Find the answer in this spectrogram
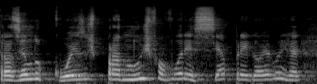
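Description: This man's voice sits high in pitch. He talks at a fairly quick pace. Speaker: podcast host. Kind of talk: casual chat.

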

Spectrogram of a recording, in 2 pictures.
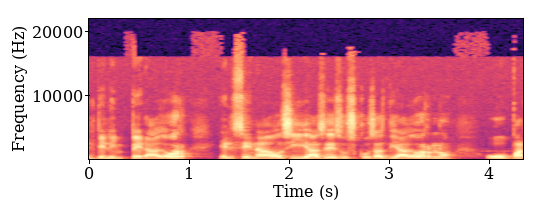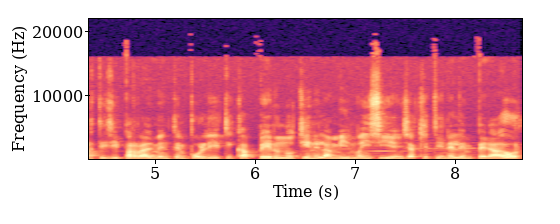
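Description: A man's fairly high voice has a dark, mellow tone and moves at a moderate pace against a quiet background. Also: ordinary pitch variation. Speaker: political scientist. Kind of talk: interview. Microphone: recorded on his cellphone, clean sound.

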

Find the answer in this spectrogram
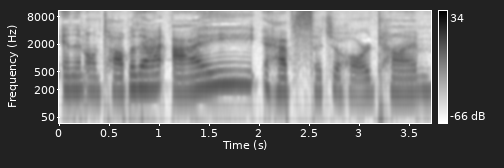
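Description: This woman's medium-pitched voice is captured in a very clean recording with a silent background and a dry, close sound without any echo. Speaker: podcast host. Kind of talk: casual monologue.

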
